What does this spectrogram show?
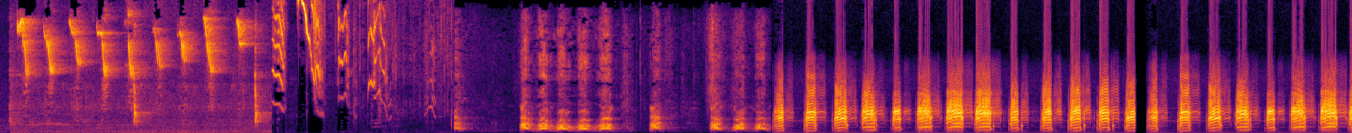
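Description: Animal calls. It opens with a quick run of high, falling chirps, about three a second. About ten seconds in, a long run of short calls starts, evenly spaced at about three a second.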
